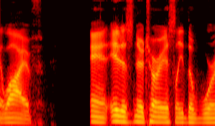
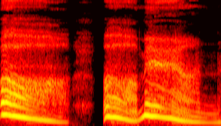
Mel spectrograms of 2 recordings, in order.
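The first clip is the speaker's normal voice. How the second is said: breathy, exasperated oh, drawn out and swooping; 9 semitones higher, 5 dB louder than usual. Showing how to get into a Nick Cage voice: breathy exasperation. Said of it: "get into my Nick Cage, I go".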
